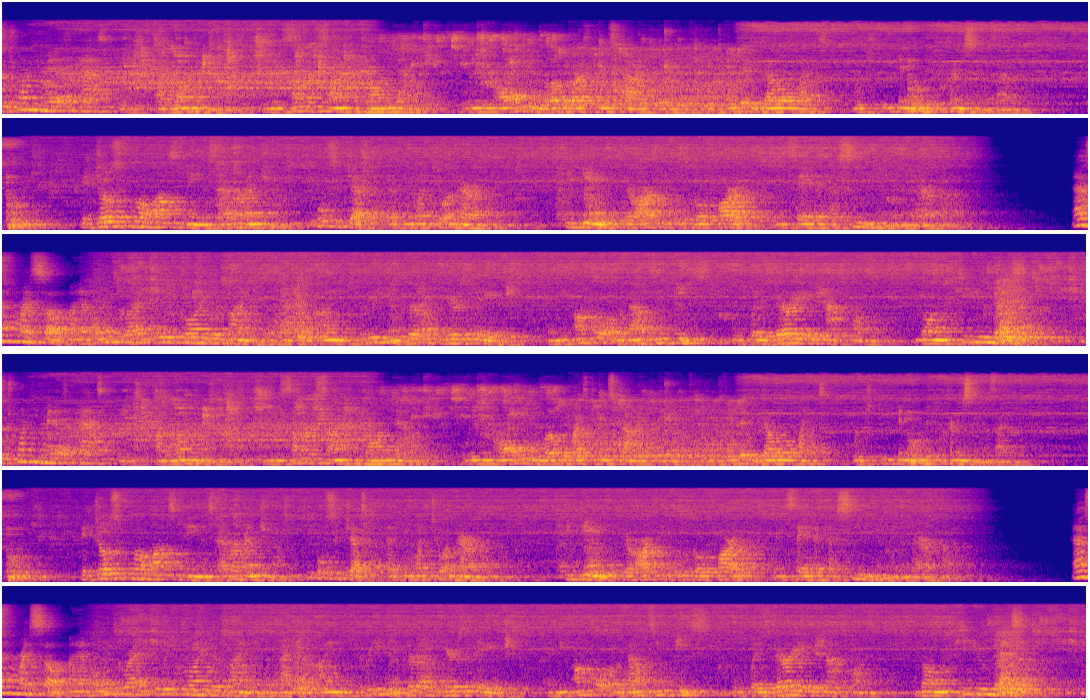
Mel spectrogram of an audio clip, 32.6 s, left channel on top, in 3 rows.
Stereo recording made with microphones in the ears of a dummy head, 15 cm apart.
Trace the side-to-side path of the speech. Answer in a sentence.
You can hear the speech stay in one place.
